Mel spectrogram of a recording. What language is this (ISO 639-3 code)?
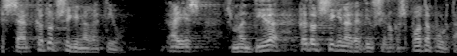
cat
